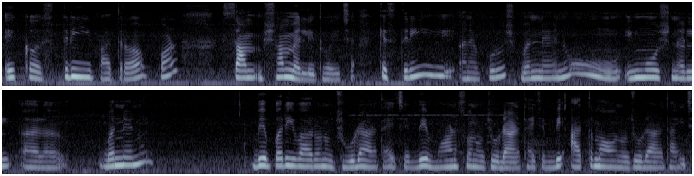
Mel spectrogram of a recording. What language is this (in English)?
Gujarati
